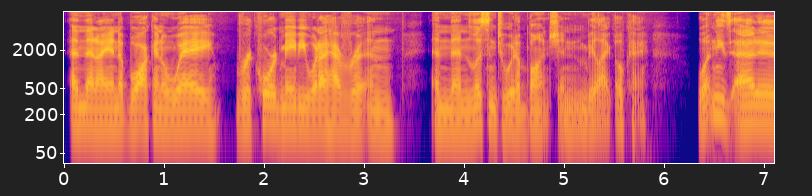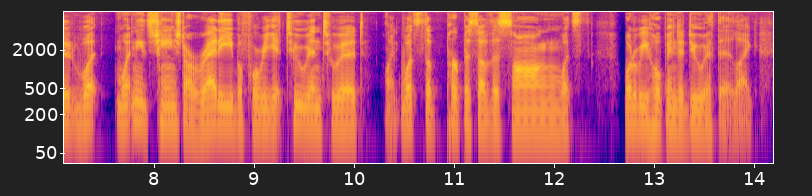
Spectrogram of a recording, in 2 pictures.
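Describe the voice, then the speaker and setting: A man's voice: medium pitch, flat delivery, normal speed, gravelly, darkish tone, no echo, studio quality. A young man, a musician guest in an interview, answering casually with many fillers and restarts.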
